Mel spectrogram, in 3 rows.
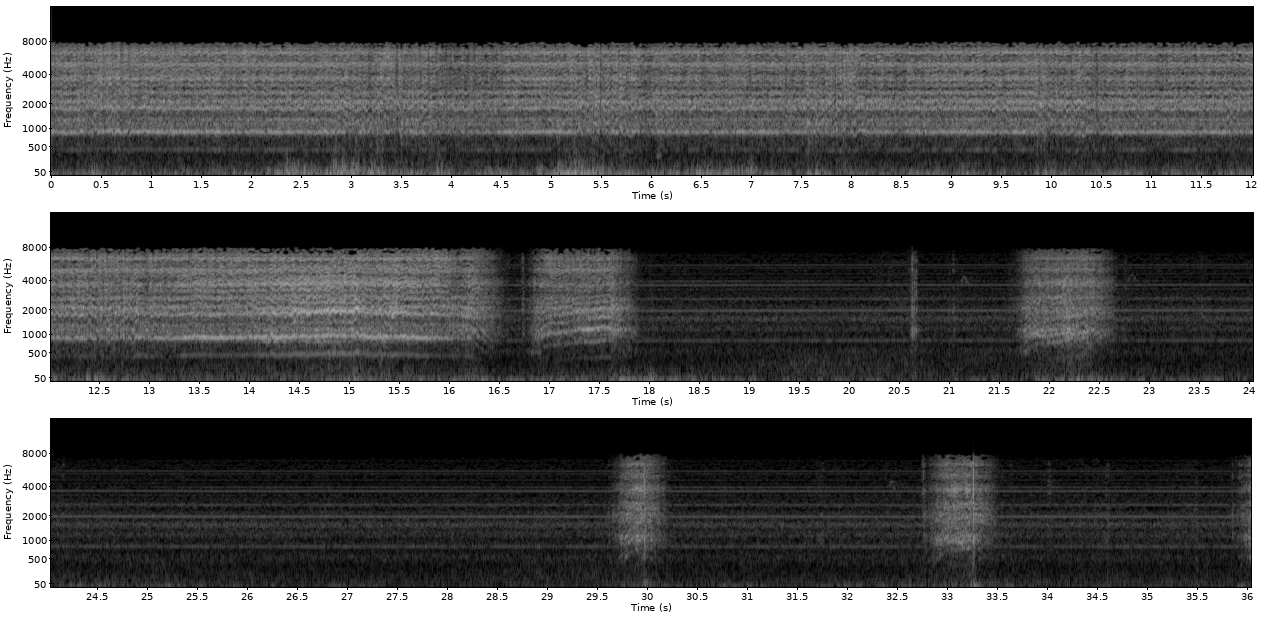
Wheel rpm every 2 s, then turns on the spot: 110, 120, 120, 110, 120, 110, 120, 110, 40, 0, 10, 20, 0, 0, 10, 0, 20, 10.
22-24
